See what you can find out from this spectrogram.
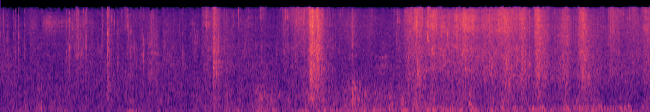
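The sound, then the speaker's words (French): Steady rain patters outdoors in a dense, continuous hiss, growing a little louder partway through, with scattered sharper taps and soft movement sounds. “Il s'est mis à pleuvoir, c'est bon signe.”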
